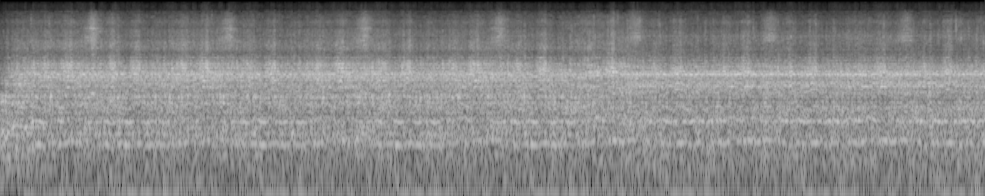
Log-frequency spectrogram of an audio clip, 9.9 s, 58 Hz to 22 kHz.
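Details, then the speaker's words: Onan 140 WE generator, 884 cubic inch V8, timing adjusted, fed about 6.5 inches of water, throttle closed: long even cranking for ten seconds without firing, only a small puff; battery possibly weak; cranking without starting. "that just does not want to [Music] got a little puff out of it"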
